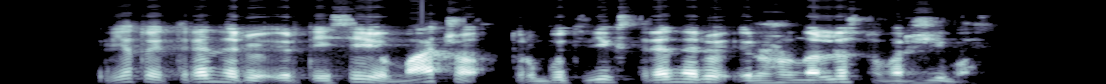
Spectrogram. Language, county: Lithuanian, Šiauliai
